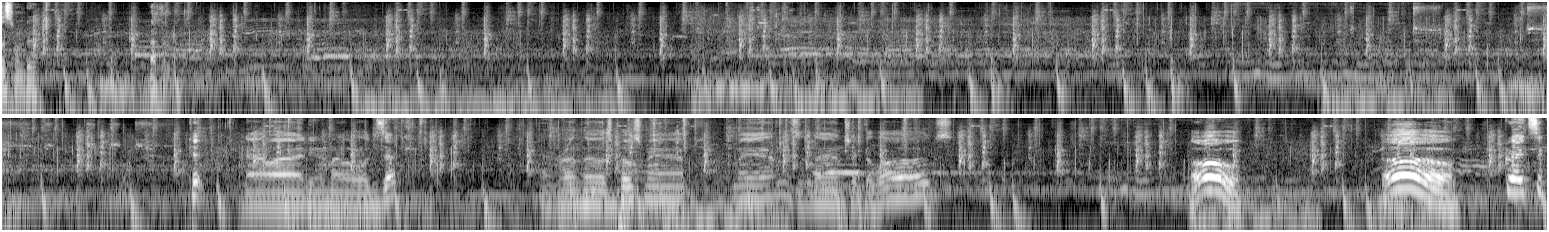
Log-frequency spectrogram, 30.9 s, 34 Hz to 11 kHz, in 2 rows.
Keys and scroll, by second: 0.5 alt+super+/, 17.6 super+Tab, 18.1 super+Tab, 18.3 super+Tab, 19.2-20.5 typing, 20.5 alt+c, 21.3 Down, 21.5 Down, 21.6 Down, 21.7 Down, 22.0 Return, 22.3 Return, 22.8-25.0 typing.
